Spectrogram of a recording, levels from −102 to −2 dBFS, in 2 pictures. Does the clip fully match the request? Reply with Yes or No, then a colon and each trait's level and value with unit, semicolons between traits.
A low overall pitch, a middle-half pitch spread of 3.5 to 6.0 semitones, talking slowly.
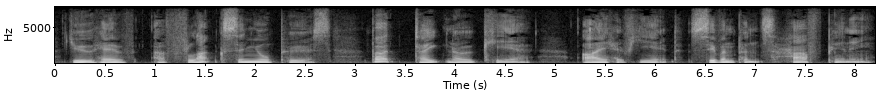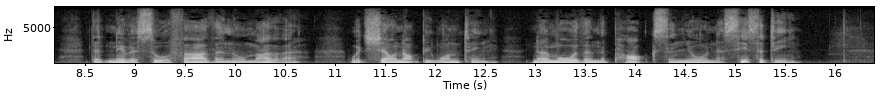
Yes: low, 110 Hz; average, 4.1 semitones; slow, 130 wpm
